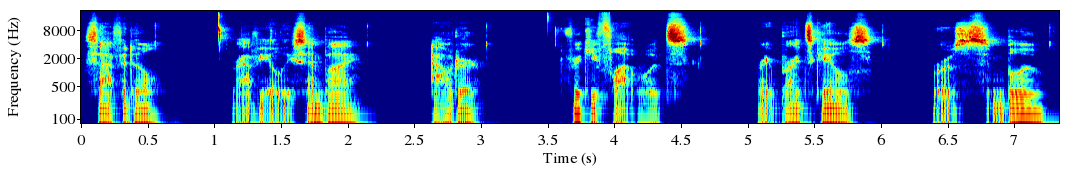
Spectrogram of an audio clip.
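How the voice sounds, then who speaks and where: A man talking casually and informally to his listeners in a low-key creator's outro. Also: unhurried, vocal fry, long pauses, darkish tone, slightly rough. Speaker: ASMR voice actor, channel creator.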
